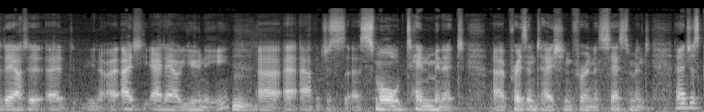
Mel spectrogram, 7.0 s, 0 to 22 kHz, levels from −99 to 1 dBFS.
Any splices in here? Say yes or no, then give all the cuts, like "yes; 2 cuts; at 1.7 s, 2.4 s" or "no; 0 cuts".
yes; 1 cut; at 3.2 s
